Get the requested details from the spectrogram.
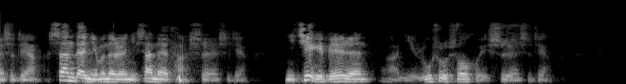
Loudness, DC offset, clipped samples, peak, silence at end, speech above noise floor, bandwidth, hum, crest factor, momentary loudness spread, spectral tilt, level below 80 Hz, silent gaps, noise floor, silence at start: -18 LUFS; under 0.1%; under 0.1%; -4 dBFS; 0.8 s; 55 dB; 7.4 kHz; none; 16 dB; 20 LU; -6.5 dB/octave; -58 dBFS; none; -73 dBFS; 0 s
